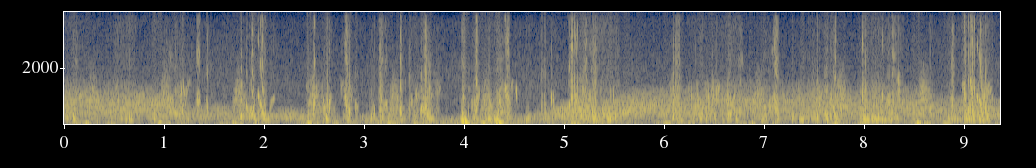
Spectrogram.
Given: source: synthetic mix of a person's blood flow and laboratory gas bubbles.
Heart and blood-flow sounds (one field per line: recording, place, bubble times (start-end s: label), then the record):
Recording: Doppler ultrasound of blood flow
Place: subclavian vein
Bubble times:
0.00-0.20 s: bubbles
0.48-0.72 s: bubbles
0.87-0.94 s: bubbles
0.98-1.27 s: bubbles
1.31-1.36 s: bubbles
1.40-1.47 s: bubbles
1.72-2.12 s: bubbles
2.41-2.69 s: bubbles
2.76-2.95 s: bubbles
3.04-3.10 s: bubbles
3.13-3.29 s: bubbles
3.32-3.77 s: bubbles
4.00-4.57 s: bubbles
4.61-4.68 s: bubbles
4.74-4.93 s: bubbles
5.04-5.56 s: bubbles
6.06-6.79 s: bubbles
6.95-7.20 s: bubbles
7.28-7.79 s: bubbles
7.93-8.45 s: bubbles
8.47-8.56 s: bubbles
8.64-8.70 s: bubbles
8.81-9.29 s: bubbles
From the record:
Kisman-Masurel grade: 342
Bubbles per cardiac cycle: rolling drumbeat, 9 or more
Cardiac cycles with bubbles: 100%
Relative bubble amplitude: moderate (0.250 to 0.450)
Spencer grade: 3 (all of the cardiac periods contain showers or single bubble signals, but not dominating or overriding the cardiac motion signals)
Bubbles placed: anywhere in the cardiac cycle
